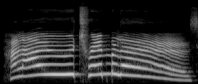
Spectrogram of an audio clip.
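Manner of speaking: high, loud cheery shout; shouted greeting. A narrator's reading. Robot bursting into the cockpit, loud high shout. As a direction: burst in yelling hello. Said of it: "he shouted".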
